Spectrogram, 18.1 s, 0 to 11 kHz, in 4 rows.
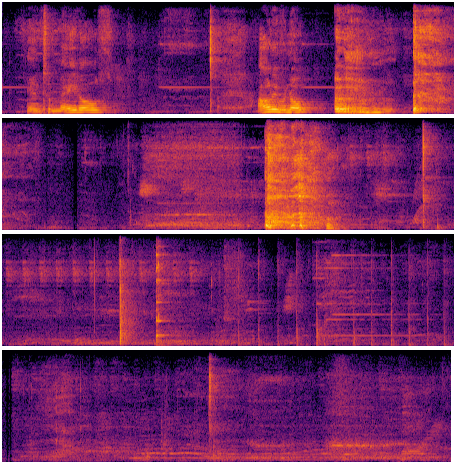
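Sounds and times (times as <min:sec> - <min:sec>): woman coughing: 0:03.4 - 0:04.6, 0:07.2 - 0:08.0.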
